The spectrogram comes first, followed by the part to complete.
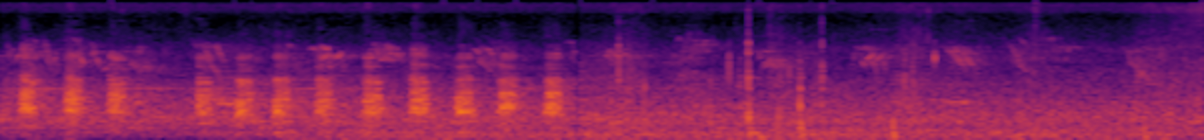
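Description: An animal calling in a quick, even run of short notes, about four or five a second, for the first three seconds. After that there is only faint outdoor background with a few light clicks.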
